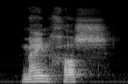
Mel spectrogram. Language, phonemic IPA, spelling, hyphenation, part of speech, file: Dutch, /ˈmɛi̯n.ɣɑs/, mijngas, mijn‧gas, noun, Nl-mijngas.ogg
- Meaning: firedamp, mine gas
